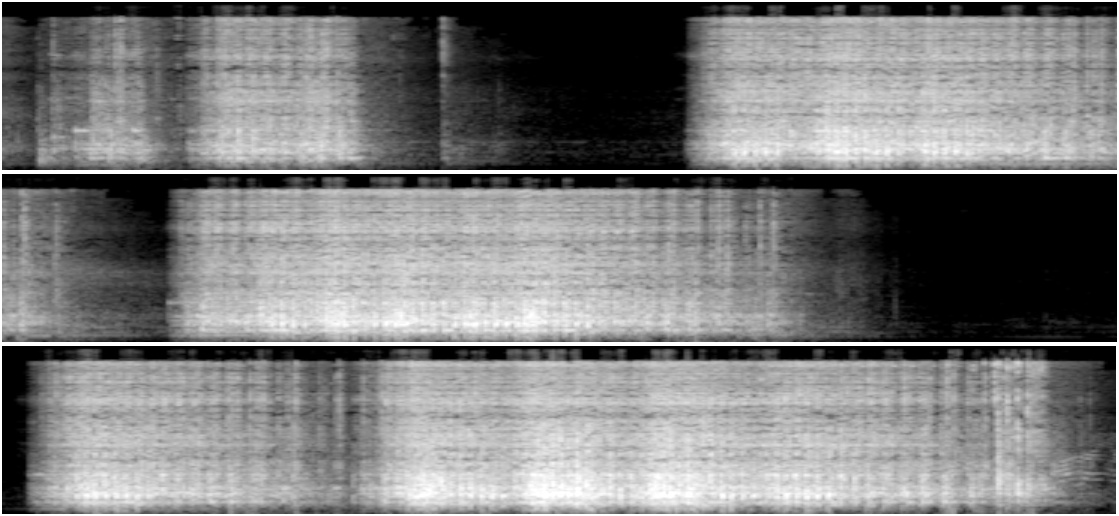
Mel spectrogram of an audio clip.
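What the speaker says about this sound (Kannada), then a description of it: "ಮೊದಲು ನಾವು ಇದನ್ನು ಸ್ಟಿಚ್ ಮಾಡ್ಕೋಬೇಕು." A sewing machine stitches the front piece of a blouse being altered to loosen the cups, running in four loud bursts of steady whirring with near-silent pauses between them.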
